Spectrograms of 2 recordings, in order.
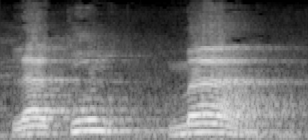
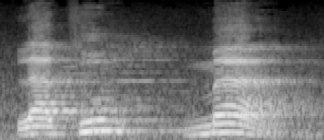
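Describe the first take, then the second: The two takes are said the same way.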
